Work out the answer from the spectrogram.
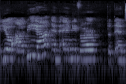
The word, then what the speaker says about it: había: So, yo había, that is the accent on the I, yo había, tú habías, él or ella había, usted había. Notice that I'm not pronouncing the H.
